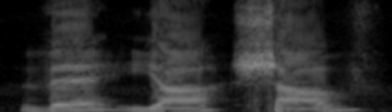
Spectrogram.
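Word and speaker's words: ויָשַׁב: with this vet, because usually the shava is silent in the middle of words, so we're just going to close out this syllable, shav. Okay, shav, ve ya shav.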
